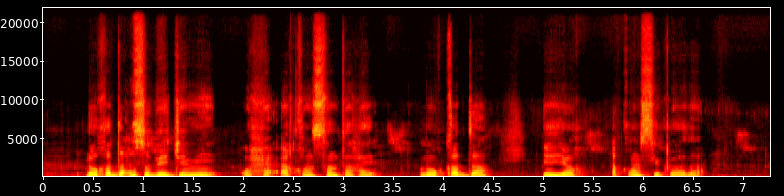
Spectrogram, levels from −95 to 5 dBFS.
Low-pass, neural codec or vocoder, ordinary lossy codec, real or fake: none; codec, 44.1 kHz, 7.8 kbps, Pupu-Codec; none; fake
